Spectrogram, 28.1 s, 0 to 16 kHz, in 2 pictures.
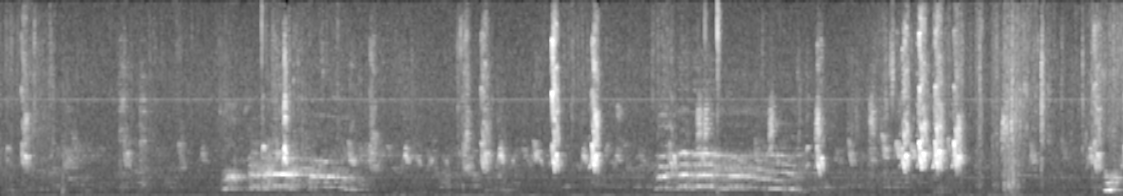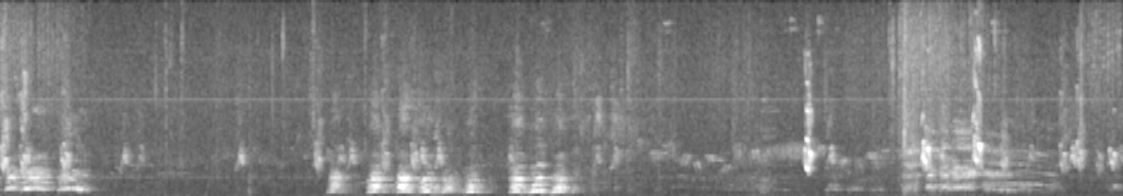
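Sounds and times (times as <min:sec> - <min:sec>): songbirds chirping: 0:00.0 - 0:28.0
rooster crowing: 0:02.8 - 0:04.6, 0:08.2 - 0:10.1, 0:13.8 - 0:15.3, 0:25.4 - 0:27.4.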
